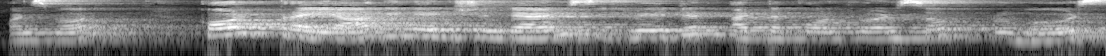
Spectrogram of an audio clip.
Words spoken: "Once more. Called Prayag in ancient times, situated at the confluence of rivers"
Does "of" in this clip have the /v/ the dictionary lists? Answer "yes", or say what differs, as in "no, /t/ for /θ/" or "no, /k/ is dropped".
no, /p/ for /v/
